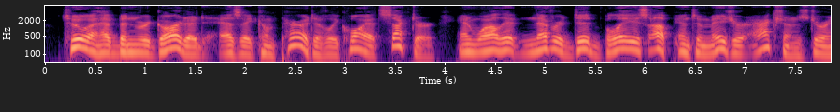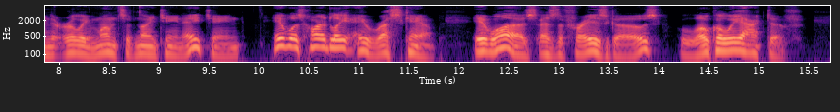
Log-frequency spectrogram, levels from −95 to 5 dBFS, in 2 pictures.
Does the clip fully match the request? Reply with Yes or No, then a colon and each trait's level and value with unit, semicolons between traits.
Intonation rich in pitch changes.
Yes: wide, 7.1 semitones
